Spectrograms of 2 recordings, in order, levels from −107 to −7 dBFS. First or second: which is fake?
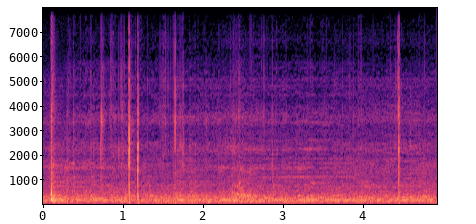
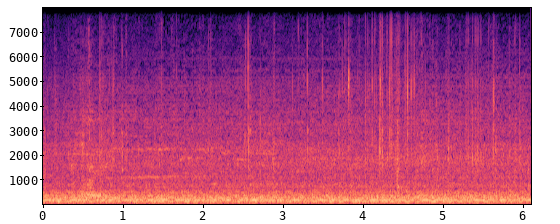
first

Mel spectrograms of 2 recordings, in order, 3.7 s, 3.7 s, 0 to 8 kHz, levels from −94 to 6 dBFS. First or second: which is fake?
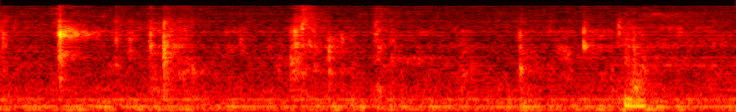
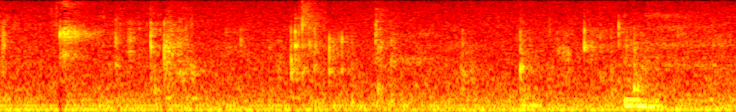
first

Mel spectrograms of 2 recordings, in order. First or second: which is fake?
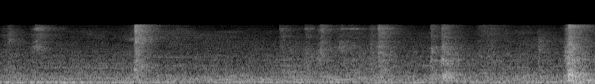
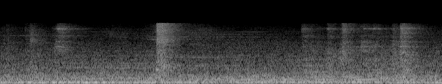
first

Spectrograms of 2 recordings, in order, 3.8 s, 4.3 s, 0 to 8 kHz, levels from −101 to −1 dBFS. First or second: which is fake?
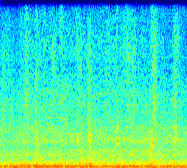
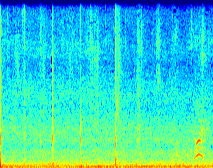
first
